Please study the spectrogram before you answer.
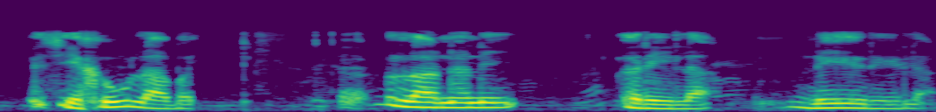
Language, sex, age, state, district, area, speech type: Bodo, male, 45-60, Assam, Baksa, urban, spontaneous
